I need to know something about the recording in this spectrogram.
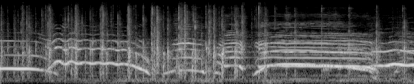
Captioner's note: audience applauds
